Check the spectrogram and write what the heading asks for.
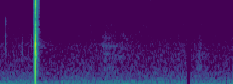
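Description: A single sharp click about a third of a second in, over quiet room tone.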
